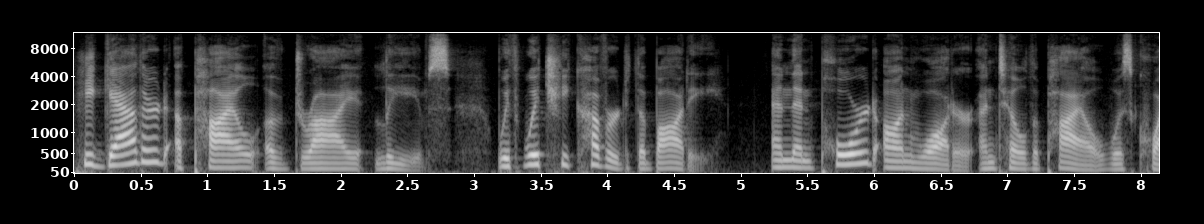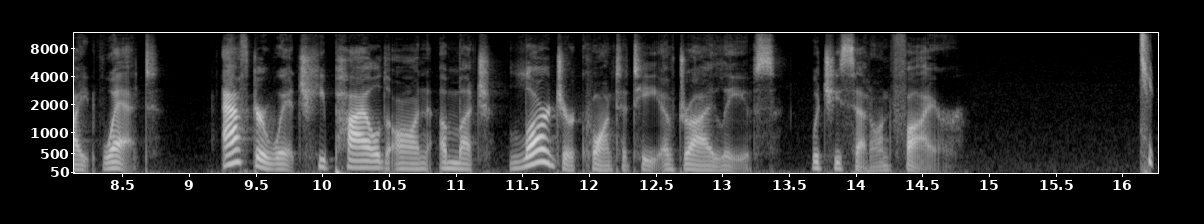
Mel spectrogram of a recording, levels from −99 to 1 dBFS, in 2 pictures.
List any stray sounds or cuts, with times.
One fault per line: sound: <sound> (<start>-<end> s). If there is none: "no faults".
sound: chirp (16.1-16.2 s)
